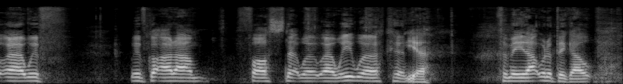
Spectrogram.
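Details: Adult male veteran with a stammer he masks well; it varies from days without stammering to periods of stammering and is usually worse on the phone; stuttering.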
